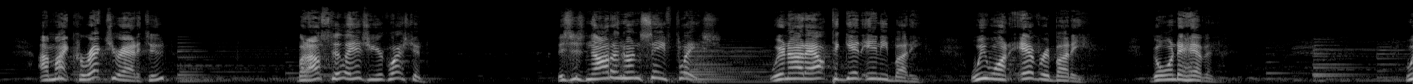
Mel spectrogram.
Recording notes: This service was recorded live on Sunday, August 1st, 2021 at Newark United Pentecostal Church.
